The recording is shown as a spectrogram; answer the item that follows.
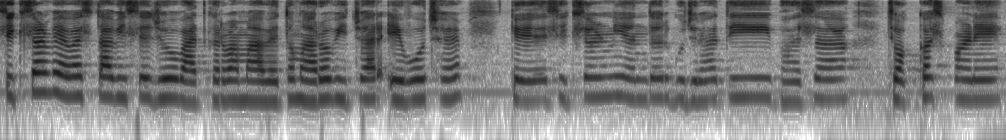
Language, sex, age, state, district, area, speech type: Gujarati, female, 18-30, Gujarat, Surat, rural, spontaneous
